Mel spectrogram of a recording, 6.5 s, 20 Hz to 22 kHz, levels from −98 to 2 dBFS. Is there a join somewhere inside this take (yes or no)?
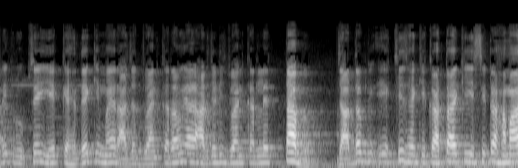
yes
